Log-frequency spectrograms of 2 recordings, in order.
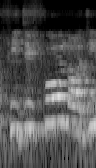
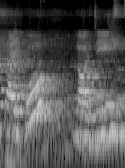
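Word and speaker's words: psychology: आ रहा समझ में ए से पहले जब पी आएगा तो पी आपको नहीं पढ़ना इसको फिज कोलॉजी मत पढ़ना से पढ़ना साइकोलॉजी साइकोलॉजी ठीक है समझ रहे हो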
